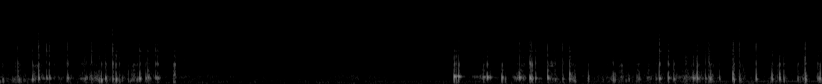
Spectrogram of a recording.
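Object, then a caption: Glass jar with plastic lid. Fingertips and nails tap and scratch the purple plastic lid of a full glass jelly jar held close to the mic. Rapid, dry, short clicks with a hollow low-mid tone come in a quick flurry, pause for about three seconds of near silence, then resume with louder, denser tapping to the end.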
